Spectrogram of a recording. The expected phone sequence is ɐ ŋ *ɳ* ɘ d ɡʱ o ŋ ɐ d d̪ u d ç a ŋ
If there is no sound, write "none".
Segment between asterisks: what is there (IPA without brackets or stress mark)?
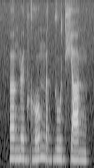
ɳ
